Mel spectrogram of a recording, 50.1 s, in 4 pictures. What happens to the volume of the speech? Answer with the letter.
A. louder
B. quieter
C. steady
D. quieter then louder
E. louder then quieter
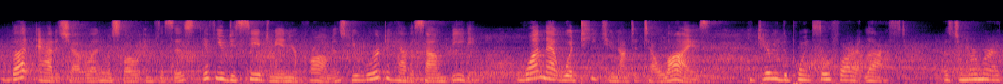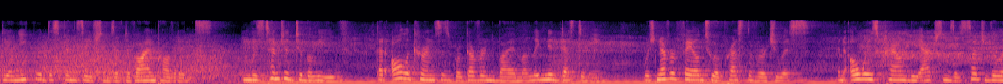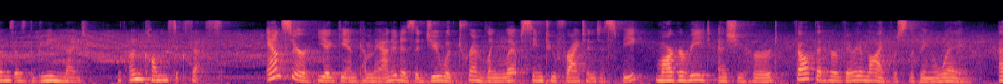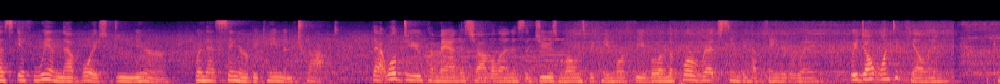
C.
